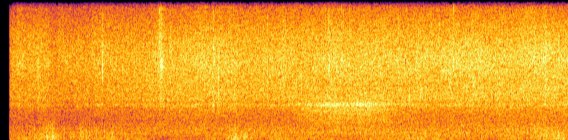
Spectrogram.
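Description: Steady hiss of wind on the microphone with faint rustling, broken by a couple of soft low thumps.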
